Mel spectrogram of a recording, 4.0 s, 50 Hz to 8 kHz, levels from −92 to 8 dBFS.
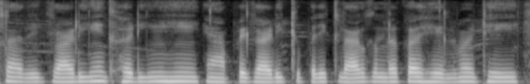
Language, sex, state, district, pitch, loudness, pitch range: Hindi, female, Bihar, Sitamarhi, 150 Hz, -15 LUFS, 145-155 Hz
